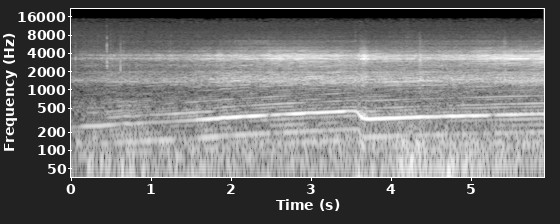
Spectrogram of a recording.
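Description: Porsche 991.2 GT3's naturally aspirated 4.0-litre flat-six accelerating, heard from inside the cabin. The engine note climbs steadily and grows louder, drops sharply at an upshift about three and a half seconds in, then climbs again.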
